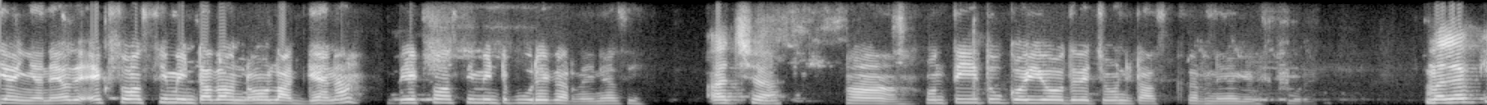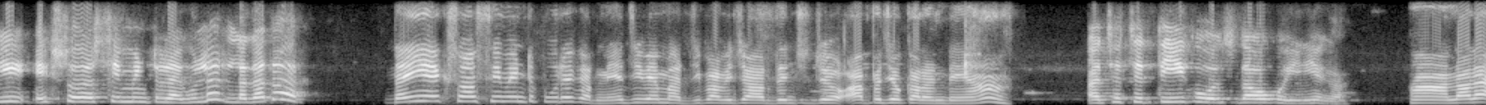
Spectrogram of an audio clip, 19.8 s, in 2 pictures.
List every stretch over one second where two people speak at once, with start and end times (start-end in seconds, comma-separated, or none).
none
